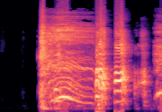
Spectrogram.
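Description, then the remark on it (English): A person imitates a hiss: a loud, raspy, breathy burst lasting most of a second, followed by a few short huffing bursts that sound like stifled laughter. “Give me your best hiss sound”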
